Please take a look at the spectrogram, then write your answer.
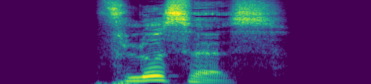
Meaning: genitive singular of Fluss
- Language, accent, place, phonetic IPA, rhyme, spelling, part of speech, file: German, Germany, Berlin, [ˈflʊsəs], -ʊsəs, Flusses, noun, De-Flusses.ogg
